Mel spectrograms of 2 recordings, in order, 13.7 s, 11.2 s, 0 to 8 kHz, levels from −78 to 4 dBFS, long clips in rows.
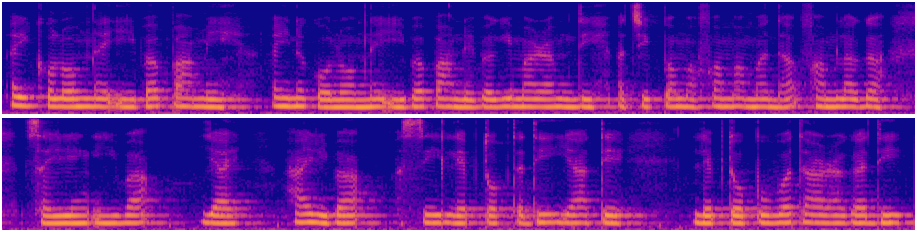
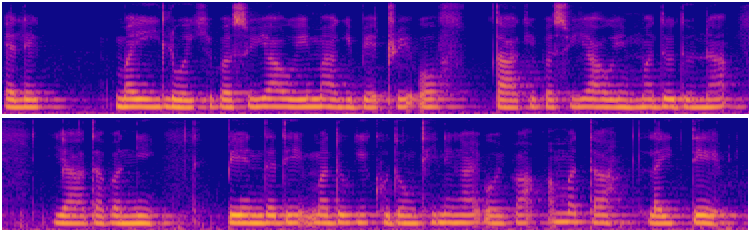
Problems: none marked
